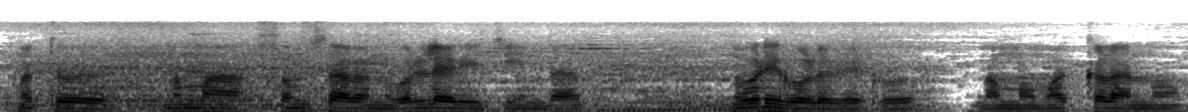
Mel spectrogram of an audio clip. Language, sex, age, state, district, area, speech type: Kannada, male, 60+, Karnataka, Dakshina Kannada, rural, spontaneous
